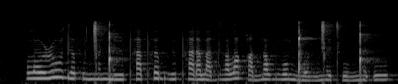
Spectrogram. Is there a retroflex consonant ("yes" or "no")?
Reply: yes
